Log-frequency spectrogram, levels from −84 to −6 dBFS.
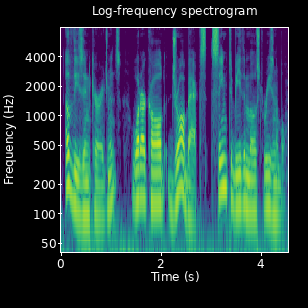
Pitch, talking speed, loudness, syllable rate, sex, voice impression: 125 Hz, 170 wpm, -21 LUFS, 6.0 syllables/s, male, very masculine, very adult-like, thick, tensed, very powerful, slightly bright, hard, very clear, fluent, raspy, cool, intellectual, very refreshing, sincere, calm, mature, friendly, very reassuring, unique, elegant, wild, slightly sweet, lively, strict, slightly intense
